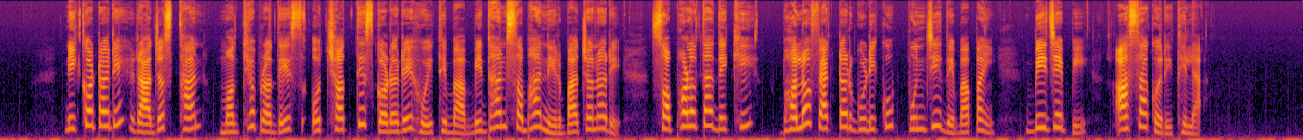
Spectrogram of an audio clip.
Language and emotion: Odia, neutral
